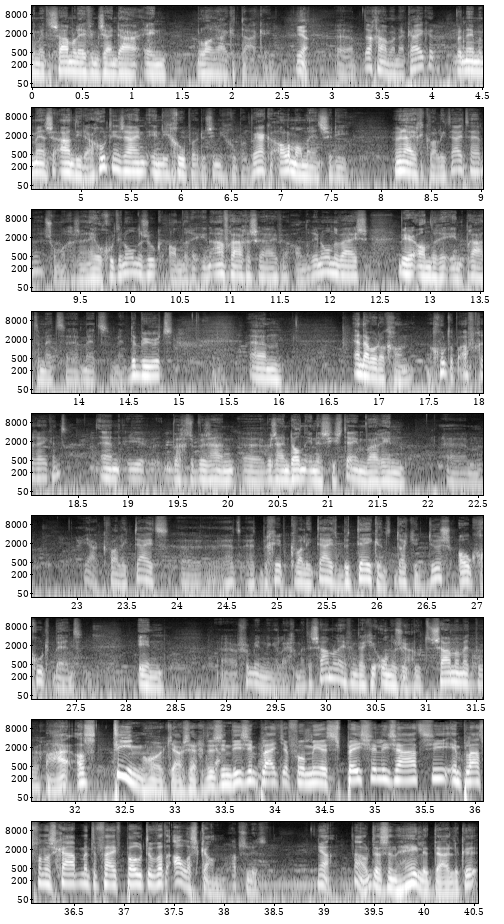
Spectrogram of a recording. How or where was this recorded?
busy venue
